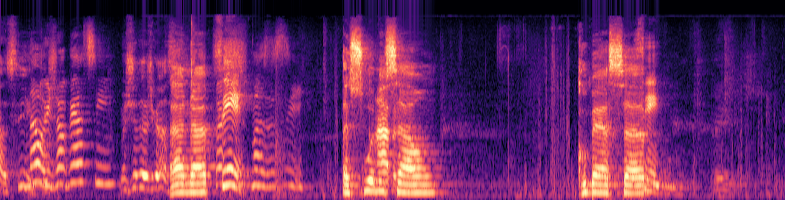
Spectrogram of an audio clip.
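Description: Young men and women talk with animation, close by.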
